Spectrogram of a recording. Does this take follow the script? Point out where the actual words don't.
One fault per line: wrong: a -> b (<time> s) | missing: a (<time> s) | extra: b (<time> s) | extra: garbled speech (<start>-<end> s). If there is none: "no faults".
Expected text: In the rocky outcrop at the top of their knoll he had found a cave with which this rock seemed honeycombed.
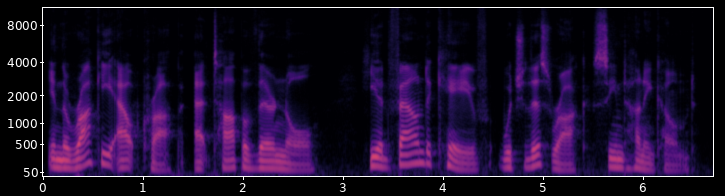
missing: the (1.7 s)
missing: with (4.5 s)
